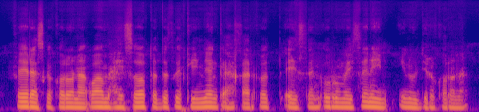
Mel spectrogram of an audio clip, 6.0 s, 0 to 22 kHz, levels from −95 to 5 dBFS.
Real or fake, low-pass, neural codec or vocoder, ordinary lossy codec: fake; none; codec, 44.1 kHz, 7.8 kbps, Pupu-Codec; none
